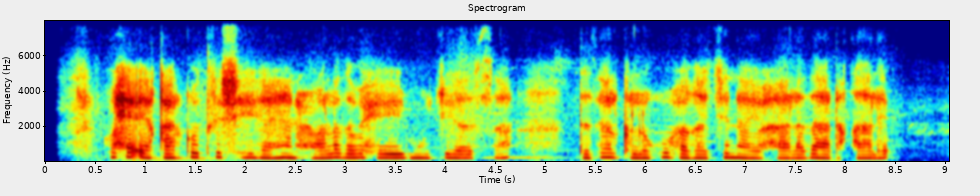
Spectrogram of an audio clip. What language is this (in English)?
Somali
